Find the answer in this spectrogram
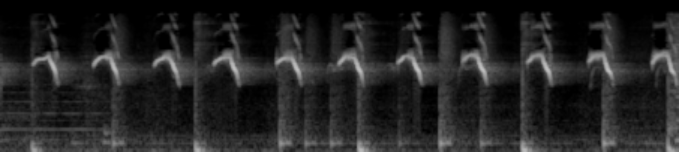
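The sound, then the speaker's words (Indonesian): A young chick peeps loudly and steadily, recovering after being weak: a regular series of sharp, high chirps, each rising then dipping in pitch, repeating about twice per second with no voices. “anak ayam itu bersuara. Suaranya sudah lebih besar.”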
